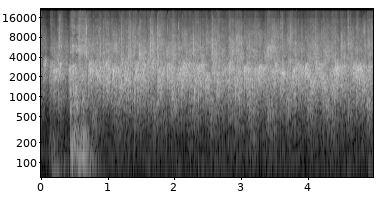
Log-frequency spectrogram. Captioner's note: applause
